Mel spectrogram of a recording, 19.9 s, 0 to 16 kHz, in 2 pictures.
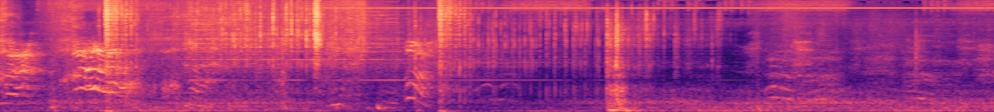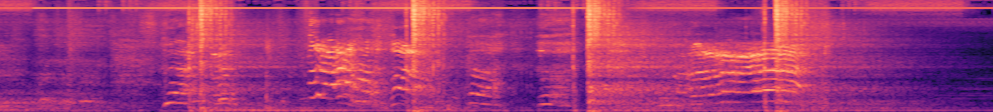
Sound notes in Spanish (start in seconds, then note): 0.3 gruñidos de Jonathan; 6.3 golpes sordos de cadáveres; 12.0 Jonathan gruñidos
